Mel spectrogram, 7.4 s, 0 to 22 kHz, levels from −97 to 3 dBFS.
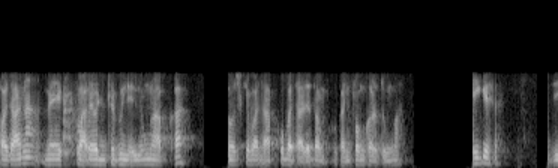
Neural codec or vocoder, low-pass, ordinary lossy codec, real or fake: vocoder, 22.05 kHz, 80 mel bands, Vocos; 3.6 kHz; none; fake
